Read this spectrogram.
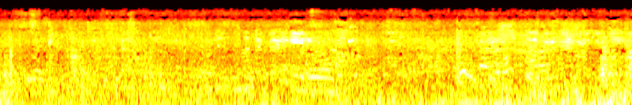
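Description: A crowd of men and women chatters outdoors, with overlapping voices.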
